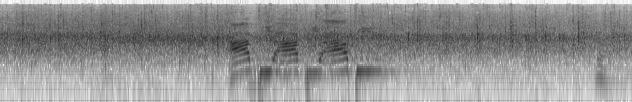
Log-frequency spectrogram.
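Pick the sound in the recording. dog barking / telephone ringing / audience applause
audience applause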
